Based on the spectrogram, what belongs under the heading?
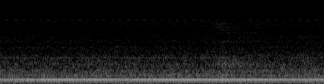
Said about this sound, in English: He has a giant vacuum cleaner. He's sucking up all the, like, cups and shit that were left there. That's probably primarily why they hire him, to get rid of the dirt or the trash that people leave.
